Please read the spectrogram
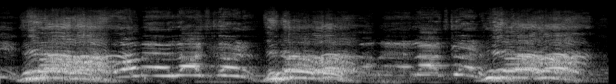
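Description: Rally crowd shouting slogans in unison, about five loud chants in quick succession.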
